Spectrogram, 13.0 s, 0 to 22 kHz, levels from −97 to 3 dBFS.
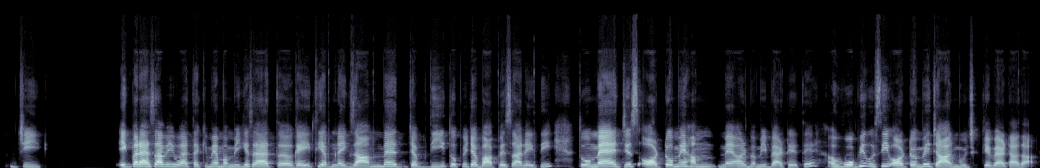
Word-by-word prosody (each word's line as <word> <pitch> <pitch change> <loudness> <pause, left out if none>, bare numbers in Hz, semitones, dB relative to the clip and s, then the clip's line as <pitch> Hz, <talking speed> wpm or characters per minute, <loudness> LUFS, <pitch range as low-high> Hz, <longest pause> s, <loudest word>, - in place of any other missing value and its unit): जी। 220 0 -9 1.0
एक 245 - 0
बार 275 - +7
ऐसा 265 +2 +7
भी 265 0 -4
हुआ 240 -3 -1
था 240 +2 -6
कि 250 - -15
मैं 245 0 -1
मम्मी 225 0 -6
के 245 - -2
साथ 235 -2 +2
अ, 210 -1 +1
गई 210 0 -1
थी 260 - -1
अपना 225 -3 -2
एग्ज़ाम 215 +1 +2
में 265 -3 0
जब 230 -2 -1
दी 230 +5 -7
तो 260 - 0
फिर 265 - -7
जब 240 -2 +1
वापस 220 +4 0
आ 230 -2 +3
रही 210 -1 -4
थी 265 +8 -10 0.3
तो 245 -1 -1
मैं 240 +2 +7
जिस 260 +2 -3 0.2
ऑटो 205 +5 +2
में 270 +1 0
हम, 235 -1 -4
मैं 220 0 -1
और 230 0 -2
मम्मी 220 +2 -8
बैठे 230 +2 -3
थे 285 +2 -4 0.3
वो 250 +2 +1
भी 315 - +1
उसी 300 +4 -3
ऑटो 215 +2 -2
में 270 +4 -3
जानबूझ 205 -3 +1
के 205 - -5
बैठा 180 -1 +1
था। - - -3
235 Hz, 215 wpm, -23 LUFS, 215-255 Hz, 1.0 s, बार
